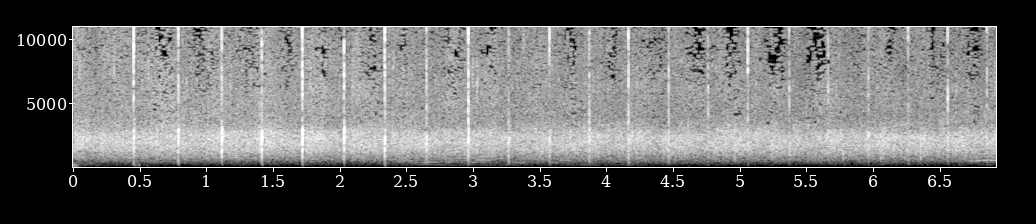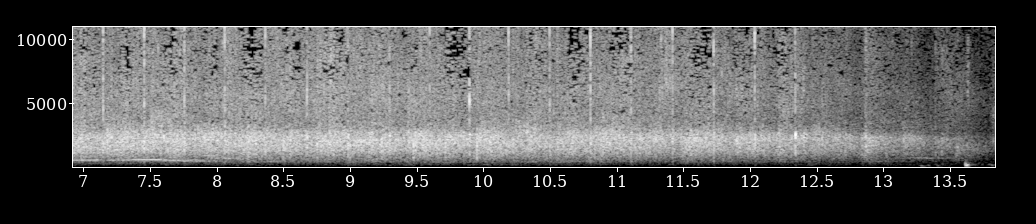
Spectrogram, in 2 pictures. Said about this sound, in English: When you get seated, would you clap an offering unto God? Would you do that with me?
